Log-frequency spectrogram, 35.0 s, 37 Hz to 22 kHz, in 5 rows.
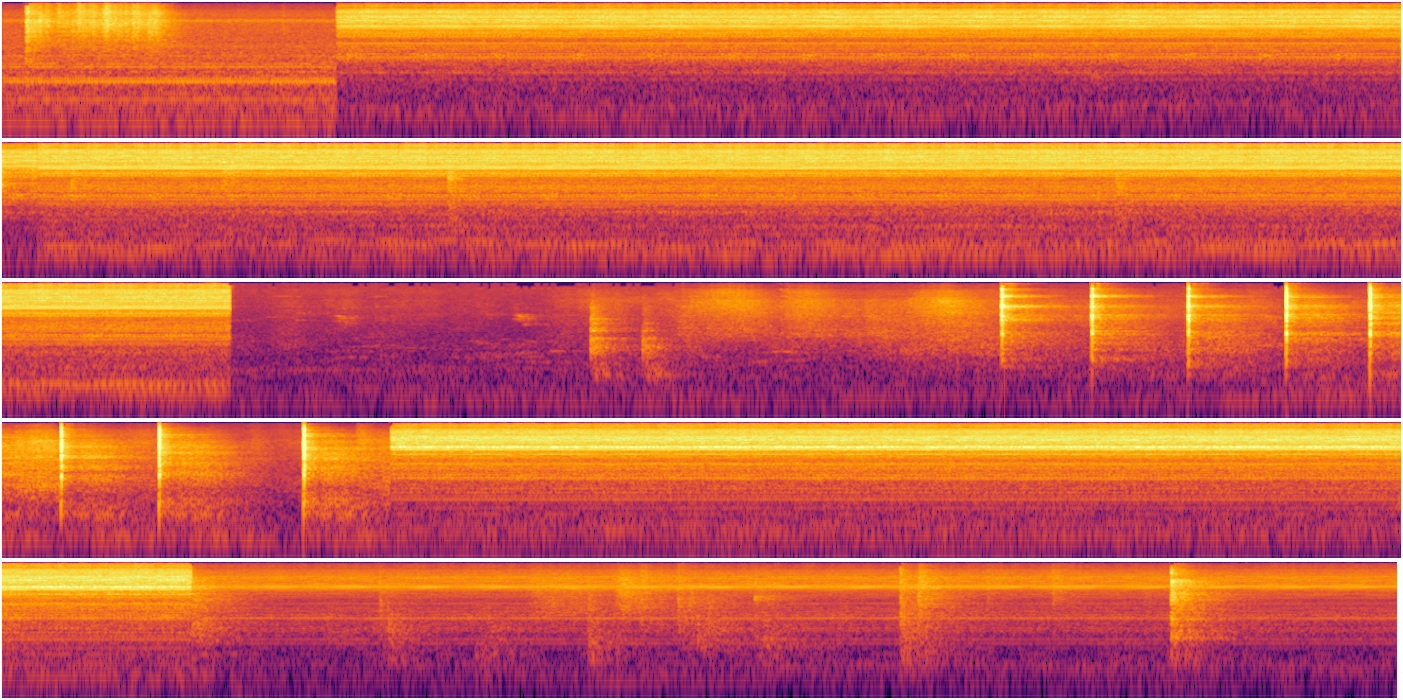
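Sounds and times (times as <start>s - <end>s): electric buzz: 0.0s - 2.6s, 6.2s - 15.2s, 23.0s - 30.2s.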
